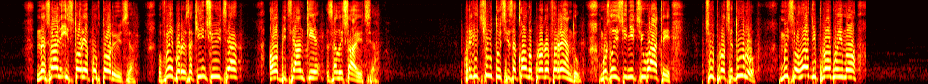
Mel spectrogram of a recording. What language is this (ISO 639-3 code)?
ukr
